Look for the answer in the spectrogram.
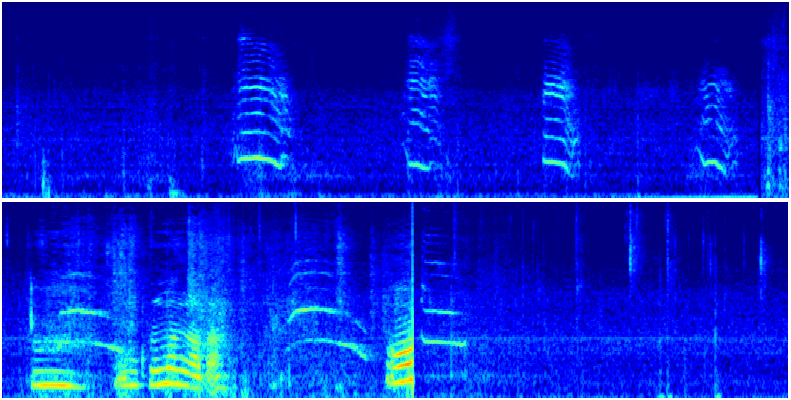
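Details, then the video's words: Nursing kitten under a month old, found crying at the front gate and taken indoors; another nursing kitten checks on it. High, arching mews come in short bursts about a second apart, followed by more mewing that overlaps a woman's speech. "대문앞에서 울고 있었다는젖먹이 아기고양이"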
